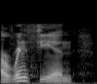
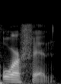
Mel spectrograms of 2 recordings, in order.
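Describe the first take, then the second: First: The name is said with three syllables. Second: The name is cut short to two syllables. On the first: The speaker calls it wrong. "some people pronounce it as Arinthian" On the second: The speaker calls it right. "the correct pronunciation I have confirmed is Orphan"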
